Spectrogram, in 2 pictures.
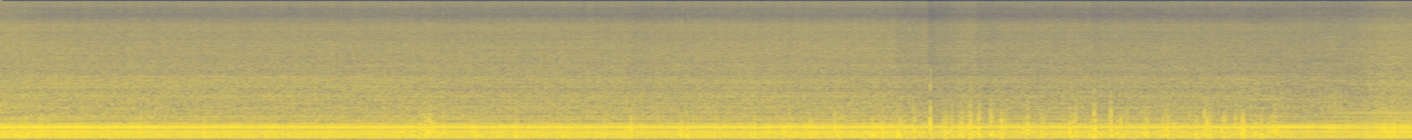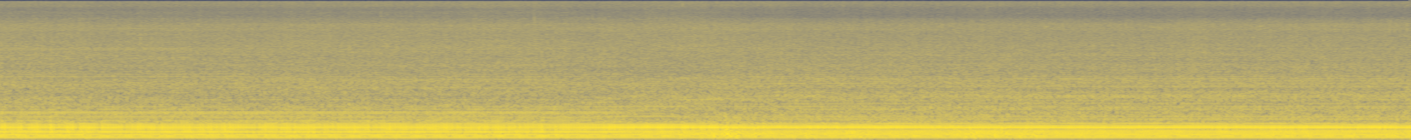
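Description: Motorboat engine running at a steady pitch, heard from aboard the boat, with a rougher, more uneven stretch around the middle.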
